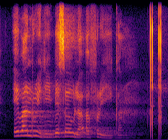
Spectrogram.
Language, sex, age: South Ndebele, male, 20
